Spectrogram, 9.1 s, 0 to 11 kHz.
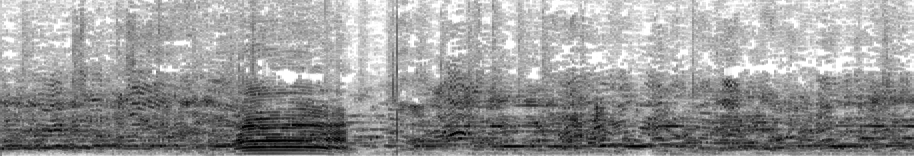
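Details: Cow at the weekly Sunday Jarua cattle market near Hajipur, Bihar, 18 km from Patna, on a rainy day with few buyers; one loud, drawn-out arching moo of about a second over steady crowd chatter and voices.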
